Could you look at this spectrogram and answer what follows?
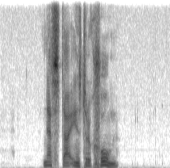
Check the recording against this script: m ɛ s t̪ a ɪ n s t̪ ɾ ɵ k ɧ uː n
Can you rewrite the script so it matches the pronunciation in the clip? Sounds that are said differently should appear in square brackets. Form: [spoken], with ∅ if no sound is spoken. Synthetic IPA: [n] ɛ s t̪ a ɪ n s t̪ ɾ ɵ k ɧ uː n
